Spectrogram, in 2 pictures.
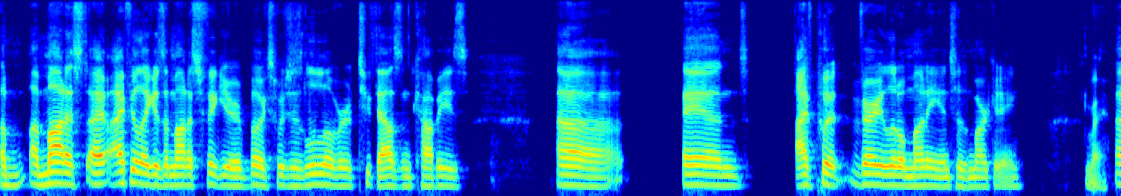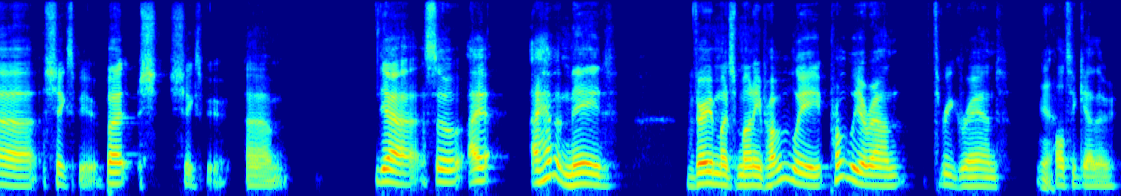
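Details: Vocal tics in an adult man, a Navy veteran with Tourette syndrome that began during service; tic words stem from obsessions (OCD), with one recurring tic word.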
